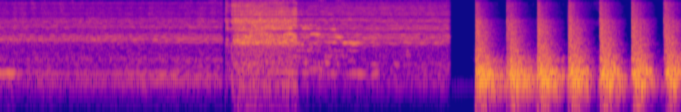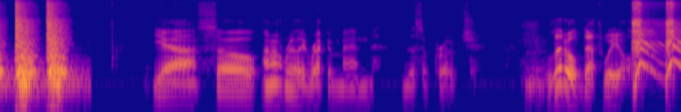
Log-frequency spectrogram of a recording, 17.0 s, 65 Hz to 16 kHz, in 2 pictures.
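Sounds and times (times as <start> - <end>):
grinder wheel cutting metal: 0.0 - 5.7.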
